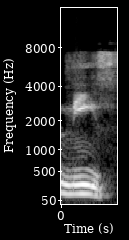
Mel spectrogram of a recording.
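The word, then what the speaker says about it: gneiss: होता है इसको बोलते नीस जी जी साइलेंट होता है जिसे ज़ोर तो इसमें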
